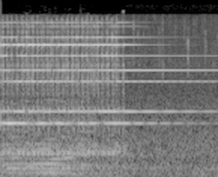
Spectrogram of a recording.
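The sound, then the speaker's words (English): A telephone bell rings in a bathroom: a bright, steady metallic ring lasting just over a second, then cutting off and fading into quiet room noise. “I am going to check out whatever that sound is. It seems to be coming from the bathroom. The phone?”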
